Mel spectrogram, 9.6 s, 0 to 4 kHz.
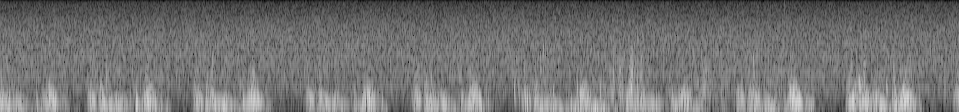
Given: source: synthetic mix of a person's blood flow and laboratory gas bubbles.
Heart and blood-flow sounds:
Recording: Doppler ultrasound of blood flow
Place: precordium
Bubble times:
5.11-5.31 s: bubbles
5.41-5.58 s: bubbles
5.74-5.86 s: bubbles
5.98-6.04 s: bubbles
From the record:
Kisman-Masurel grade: 221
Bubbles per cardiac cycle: several, 3 to 8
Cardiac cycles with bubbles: 10 to 50%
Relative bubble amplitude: barely perceptible (0.100 to 0.250)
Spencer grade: 2 (many but less than half of the cardiac periods contain bubble signals, singularly or in groups)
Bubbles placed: only in the low amplitude regions of the cardiac cycle

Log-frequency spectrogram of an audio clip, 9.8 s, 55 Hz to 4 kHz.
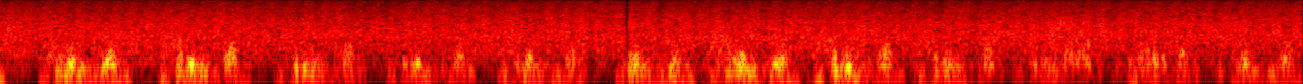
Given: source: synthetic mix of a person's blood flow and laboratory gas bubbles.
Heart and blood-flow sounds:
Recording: Doppler ultrasound of blood flow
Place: precordium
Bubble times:
7.88-8.22 s: bubbles
8.57-8.79 s: bubbles
From the record:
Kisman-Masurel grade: 211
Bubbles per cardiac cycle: several, 3 to 8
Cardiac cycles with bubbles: 1 to 10%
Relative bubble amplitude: barely perceptible (0.100 to 0.250)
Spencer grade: 1 (occasional bubble signal discernible with the cardiac motion signal, with majority of cardiac periods free of bubbles)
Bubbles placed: anywhere in the cardiac cycle

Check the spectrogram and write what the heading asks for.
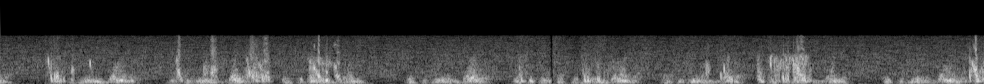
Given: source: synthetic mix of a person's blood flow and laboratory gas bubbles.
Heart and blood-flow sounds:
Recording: Doppler ultrasound of blood flow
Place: precordium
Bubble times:
0.44-0.67 s: bubbles
0.70-0.76 s: bubbles
0.86-0.94 s: bubbles
1.75-1.85 s: bubbles
2.02-2.20 s: bubbles
2.44-2.74 s: bubbles
3.07-3.43 s: bubbles
5.17-5.36 s: bubbles
5.80-6.15 s: bubbles
7.04-7.12 s: bubbles
7.17-7.29 s: bubbles
7.56-8.15 s: bubbles
9.64-9.85 s: bubbles
From the record:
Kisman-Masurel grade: 233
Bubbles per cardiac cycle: several, 3 to 8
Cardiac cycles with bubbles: 50 to 99%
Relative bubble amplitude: loud (0.450 to 0.775)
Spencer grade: 3 (all of the cardiac periods contain showers or single bubble signals, but not dominating or overriding the cardiac motion signals)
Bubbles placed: only in the low amplitude regions of the cardiac cycle

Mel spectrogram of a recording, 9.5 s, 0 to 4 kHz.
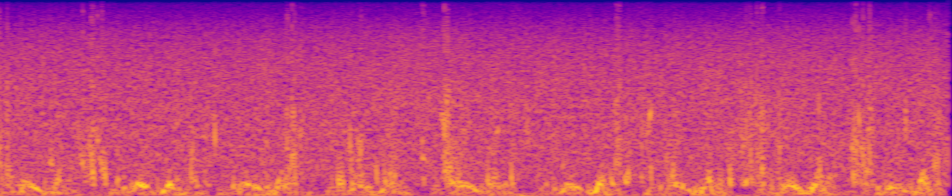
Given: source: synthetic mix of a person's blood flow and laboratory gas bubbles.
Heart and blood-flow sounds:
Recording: Doppler ultrasound of blood flow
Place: precordium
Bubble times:
0.00-0.27 s: bubbles
0.52-0.60 s: bubbles
0.80-1.14 s: bubbles
1.20-1.26 s: bubbles
1.92-2.24 s: bubbles
2.88-3.15 s: bubbles
3.38-3.71 s: bubbles
3.77-4.04 s: bubbles
4.22-4.35 s: bubbles
4.38-4.75 s: bubbles
4.89-5.07 s: bubbles
5.12-5.27 s: bubbles
5.30-5.35 s: bubbles
5.65-5.71 s: bubbles
6.12-6.60 s: bubbles
6.65-6.83 s: bubbles
7.22-7.95 s: bubbles
8.20-8.31 s: bubbles
8.50-8.85 s: bubbles
9.05-9.20 s: bubbles
9.31-9.53 s: bubbles
From the record:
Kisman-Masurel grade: 242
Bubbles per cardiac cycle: several, 3 to 8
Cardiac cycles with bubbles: 100%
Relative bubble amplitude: moderate (0.250 to 0.450)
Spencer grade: 3 (all of the cardiac periods contain showers or single bubble signals, but not dominating or overriding the cardiac motion signals)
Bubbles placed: anywhere in the cardiac cycle

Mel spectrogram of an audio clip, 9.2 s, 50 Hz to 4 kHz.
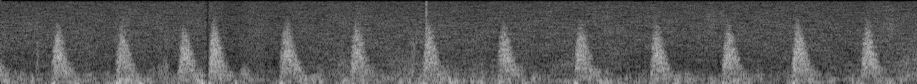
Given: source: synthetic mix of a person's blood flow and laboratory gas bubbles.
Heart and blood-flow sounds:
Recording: Doppler ultrasound of blood flow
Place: subclavian vein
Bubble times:
1.57-1.69 s: bubbles
4.07-4.31 s: bubbles
From the record:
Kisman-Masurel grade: 111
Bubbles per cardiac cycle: 1 to 2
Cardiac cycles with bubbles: 1 to 10%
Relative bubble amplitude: barely perceptible (0.100 to 0.250)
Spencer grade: 1 (occasional bubble signal discernible with the cardiac motion signal, with majority of cardiac periods free of bubbles)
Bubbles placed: anywhere in the cardiac cycle

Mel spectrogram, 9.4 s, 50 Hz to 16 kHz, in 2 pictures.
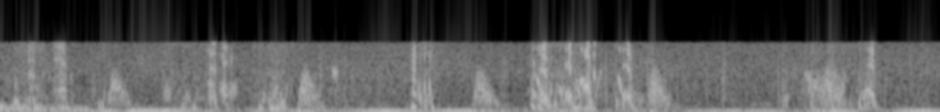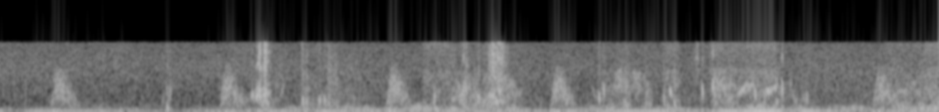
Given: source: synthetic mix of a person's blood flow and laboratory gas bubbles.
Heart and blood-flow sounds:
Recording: Doppler ultrasound of blood flow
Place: subclavian vein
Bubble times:
0.04-0.39 s: bubbles
0.46-0.59 s: bubbles
0.82-1.19 s: bubbles
1.27-1.48 s: bubbles
1.66-1.71 s: bubbles
2.04-2.22 s: bubbles
2.64-3.02 s: bubbles
3.05-3.24 s: bubbles
3.90-3.96 s: bubbles
4.02-4.43 s: bubbles
5.51-5.59 s: bubbles
5.92-6.14 s: bubbles
6.21-6.49 s: bubbles
6.82-7.32 s: bubbles
7.66-7.98 s: bubbles
8.01-8.12 s: bubbles
8.18-8.76 s: bubbles
9.12-9.40 s: bubbles
From the record:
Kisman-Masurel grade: 242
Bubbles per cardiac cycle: several, 3 to 8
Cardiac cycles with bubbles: 100%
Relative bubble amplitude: moderate (0.250 to 0.450)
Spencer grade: 3 (all of the cardiac periods contain showers or single bubble signals, but not dominating or overriding the cardiac motion signals)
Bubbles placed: anywhere in the cardiac cycle

